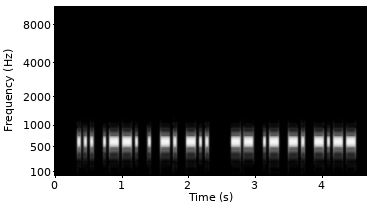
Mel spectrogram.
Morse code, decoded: SPEND MANY

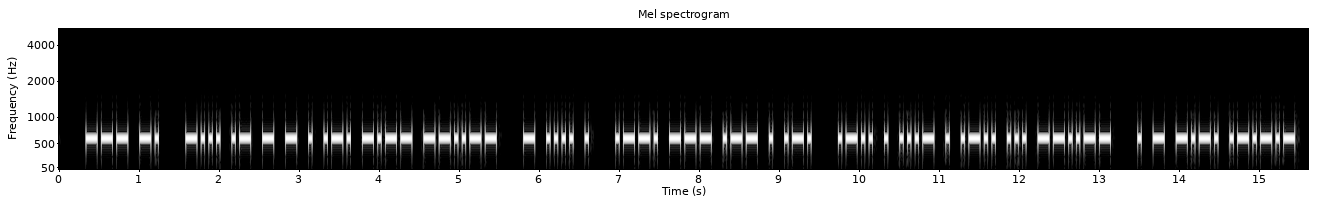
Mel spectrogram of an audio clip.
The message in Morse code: ON BATTERY, THE POWER LEVELS, ETC.

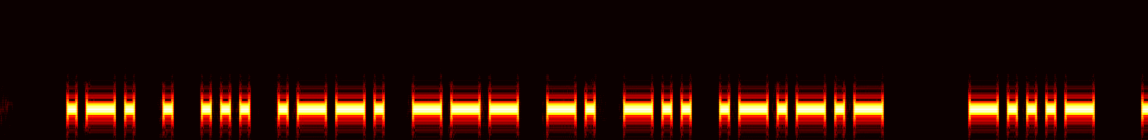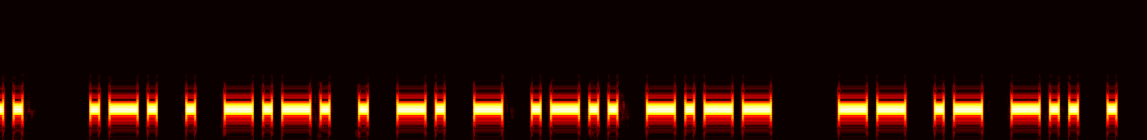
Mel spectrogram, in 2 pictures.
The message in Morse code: RESPOND. <BT> I RECENTLY MADE

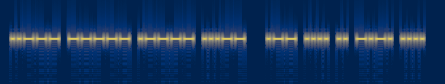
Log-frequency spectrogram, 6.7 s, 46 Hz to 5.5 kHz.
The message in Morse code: 2013 WHICH

